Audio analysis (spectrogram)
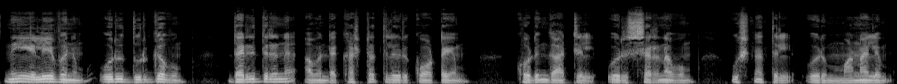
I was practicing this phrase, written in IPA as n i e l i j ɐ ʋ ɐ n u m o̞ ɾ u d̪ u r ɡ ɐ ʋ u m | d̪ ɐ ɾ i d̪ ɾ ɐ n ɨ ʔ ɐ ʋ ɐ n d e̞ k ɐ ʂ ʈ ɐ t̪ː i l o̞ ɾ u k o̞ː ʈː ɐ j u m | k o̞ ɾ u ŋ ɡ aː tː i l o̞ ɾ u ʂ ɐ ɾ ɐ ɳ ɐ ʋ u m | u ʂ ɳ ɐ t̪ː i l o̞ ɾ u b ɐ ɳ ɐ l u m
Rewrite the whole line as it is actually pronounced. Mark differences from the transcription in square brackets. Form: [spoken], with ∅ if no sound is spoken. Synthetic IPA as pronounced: n [iː] e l i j ɐ ʋ ɐ n u m o̞ ɾ u d̪ u r ɡ ɐ ʋ u m | d̪ ɐ ɾ i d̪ ɾ ɐ n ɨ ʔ ɐ ʋ ɐ n d e̞ k ɐ ʂ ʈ ɐ t̪ː i l o̞ ɾ u k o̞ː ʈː ɐ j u m | k o̞ [ɽ] u ŋ ɡ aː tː i l o̞ ɾ u [ɕ] ɐ ɾ ɐ ɳ ɐ ʋ u m | u ʂ ɳ ɐ t̪ː i l o̞ ɾ u [m] ɐ ɳ ɐ l u m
